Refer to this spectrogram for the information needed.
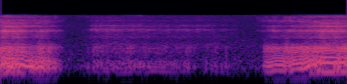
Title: Snoring beast lol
